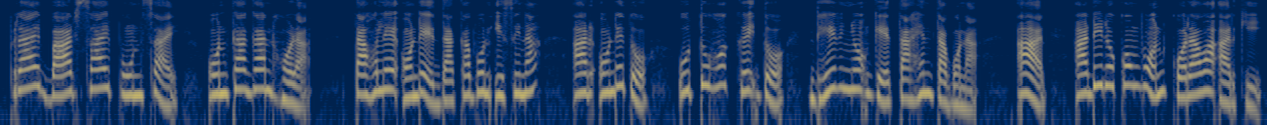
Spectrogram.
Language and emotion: Santali, neutral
